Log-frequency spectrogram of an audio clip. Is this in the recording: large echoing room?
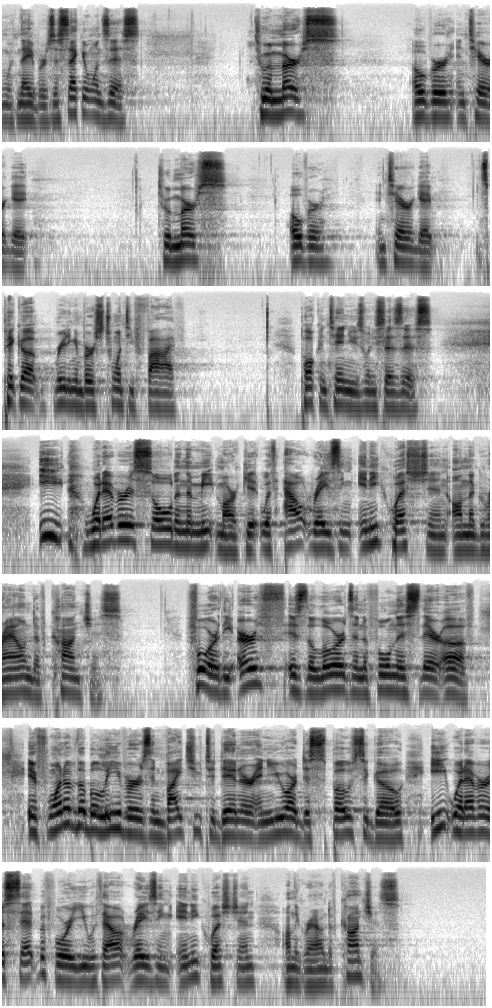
yes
